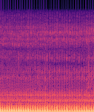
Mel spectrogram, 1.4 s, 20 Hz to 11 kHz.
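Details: Engine at low idle with an uneven, lumpy pulse stumbling every few beats: misfire because one fuel injector stopped atomising properly and delivers 20% less fuel than the others.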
